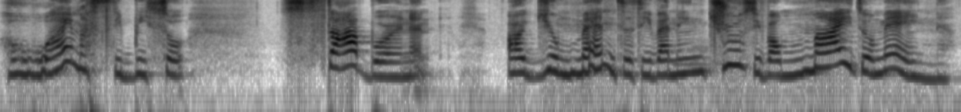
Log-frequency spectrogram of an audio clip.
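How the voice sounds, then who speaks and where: A woman acts out an exasperated goddess who guards nature. Her voice sits on the high side, and she speaks formally and reproachfully, as in a theatrical audio drama. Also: lively intonation, slow. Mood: weary frustration.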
